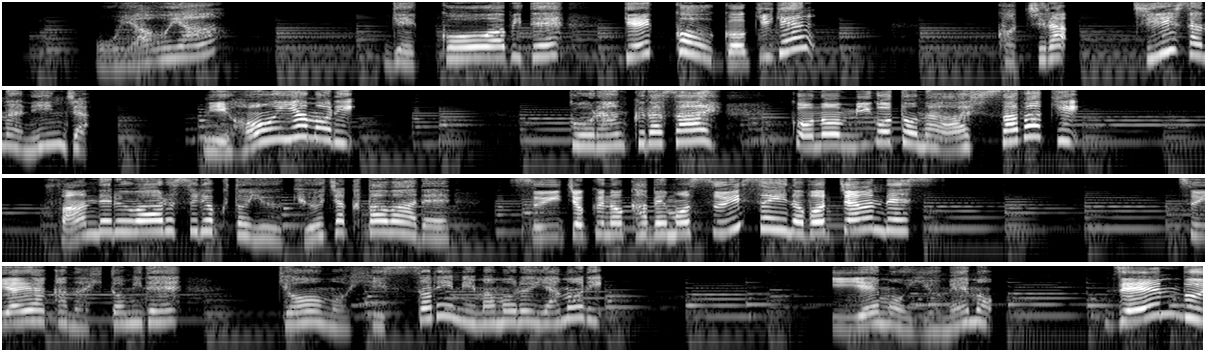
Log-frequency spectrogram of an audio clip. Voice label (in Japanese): NA バラエティ番組 BGon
